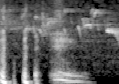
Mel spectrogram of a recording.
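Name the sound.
bird chirping sound effect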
